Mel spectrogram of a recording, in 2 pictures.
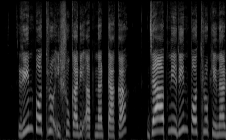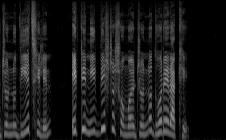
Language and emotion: Bengali, neutral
